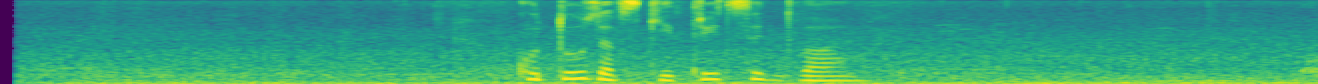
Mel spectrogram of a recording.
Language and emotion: Russian, neutral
